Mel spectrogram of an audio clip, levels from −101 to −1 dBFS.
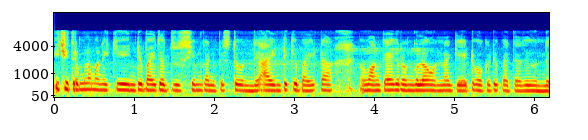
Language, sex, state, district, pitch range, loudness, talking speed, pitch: Telugu, female, Andhra Pradesh, Guntur, 210-225 Hz, -16 LUFS, 175 wpm, 215 Hz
